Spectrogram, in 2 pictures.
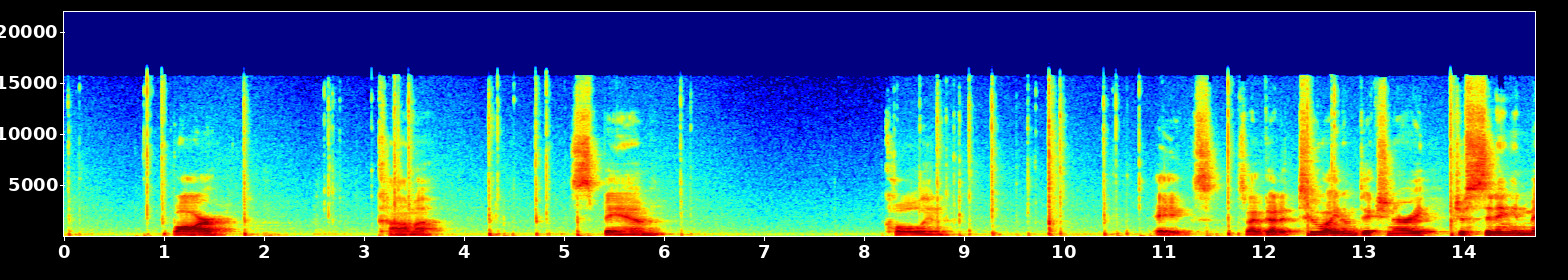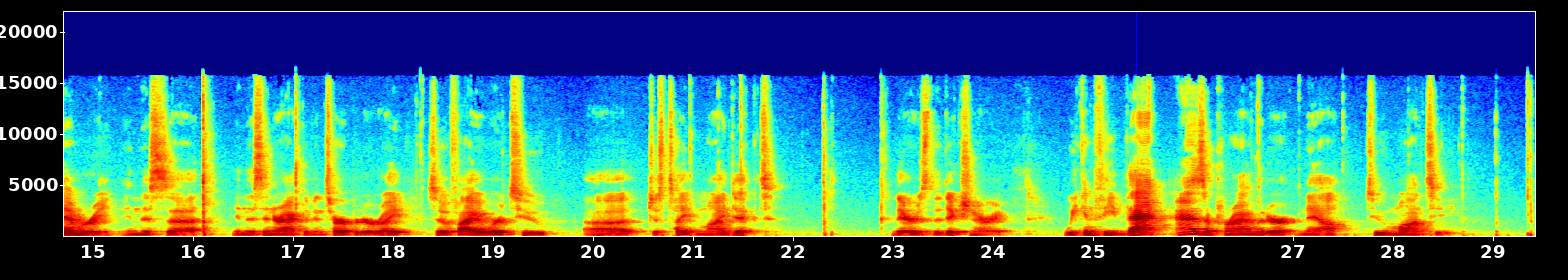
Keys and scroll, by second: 0.0-1.8 typing, 4.2-6.2 typing, 8.2-12.4 typing, 13.9 shift+], 16.1 Return, 20.5-22.0 typing, 22.3 Return, 27.5-29.4 typing.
